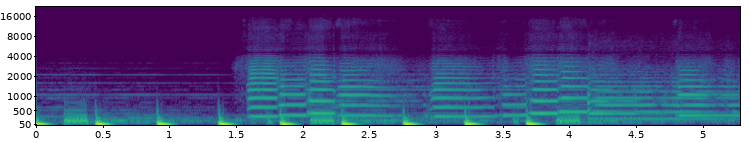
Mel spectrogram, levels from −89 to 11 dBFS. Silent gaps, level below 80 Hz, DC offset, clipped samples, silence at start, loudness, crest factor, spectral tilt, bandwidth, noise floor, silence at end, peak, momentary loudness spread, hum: none; -14 dBFS; under 0.1%; under 0.1%; 0 s; -18 LUFS; 14 dB; -9.5 dB/octave; 3.7 kHz; -33 dBFS; 0 s; 0 dBFS; 13 LU; none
